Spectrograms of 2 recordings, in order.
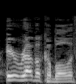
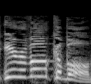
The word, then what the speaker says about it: irrevocable: Or irrevocable, if you pronounce it properly. Irrevocable, though, is the northern way of pronouncing it, right? It is irrevocable.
